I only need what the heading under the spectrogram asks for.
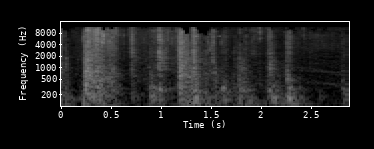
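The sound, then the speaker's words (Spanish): A car door opening in a thriller film scene: a few dull thumps and rattling knocks at moderate loudness, with faint shuffling noise between them. “Abre la puerta de Rey. Sala. Eso es. Rey baja. Entran en la caseta.”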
